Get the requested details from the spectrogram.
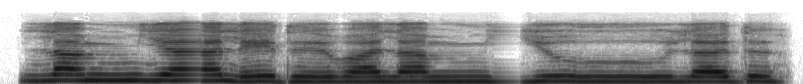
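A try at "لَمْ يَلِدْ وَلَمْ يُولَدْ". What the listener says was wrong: जी बिल्कुल ठीक, माशाल्लाह, बहुत अच्छा।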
